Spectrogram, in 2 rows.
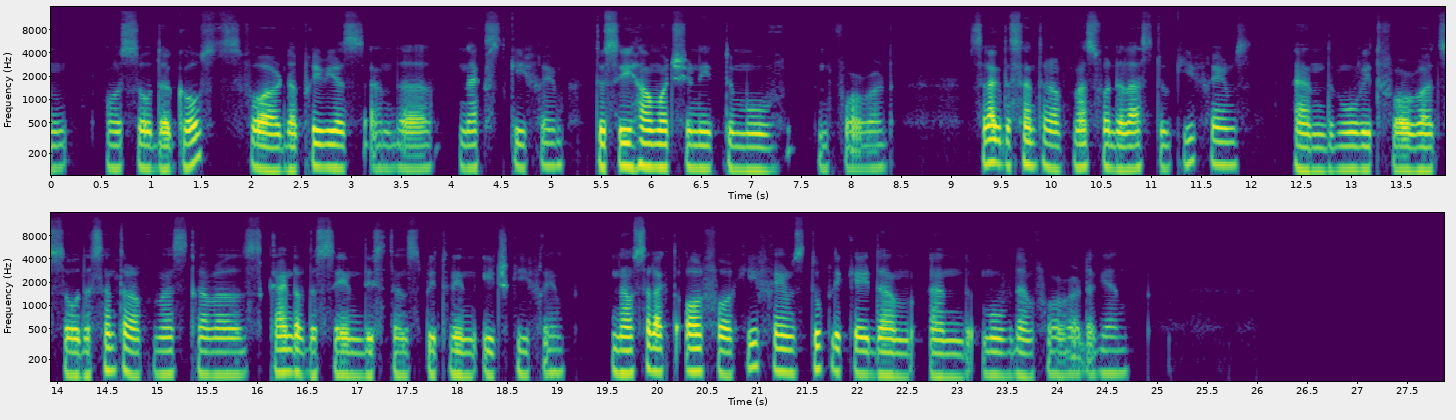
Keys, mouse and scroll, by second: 0.0 click, 0.5 click, 1.6-2.0 alt+scroll, 2.6-3.0 alt+scroll, 4.0-4.9 alt+scroll, 5.0 click, 5.7 alt+scroll, 8.7 click, 11.1 click, 11.9 click, 13.9 click, 15.3 alt+click, 19.3 click, 20.1 click, 21.0 shift+middle click, 22.9 click, 23.3 click, 23.9 click, 25.3 click, 25.5 click, 25.7 click, 25.9 click, 26.2 f.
